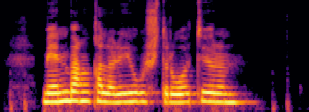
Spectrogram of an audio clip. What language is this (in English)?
Turkmen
